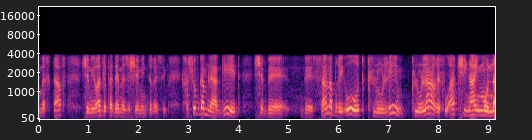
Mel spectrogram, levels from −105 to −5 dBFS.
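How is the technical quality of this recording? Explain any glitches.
The technical quality is poor. The speech carries Bluetooth CVSD headset codec damage from start to finish. One-bit slope coding, consistent with a 64 kbps link, limits the band to roughly 300 Hz to 3.6 kHz. Nothing passes above 3.8 kHz, leaving a muffled, grainy, plainly degraded sound.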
